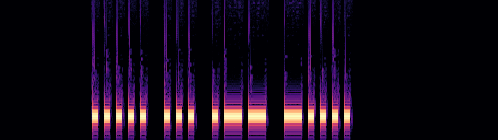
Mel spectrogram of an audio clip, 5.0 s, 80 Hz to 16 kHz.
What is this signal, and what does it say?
Morse code, heard as a keyed tone, about 20 wpm, 700 Hz. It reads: 5SW6
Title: Four Challenging Letter-Number Combinations 20wpm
